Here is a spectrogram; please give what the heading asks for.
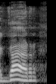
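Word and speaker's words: γάρ: Cuando él en el griego usa porque, esa palabrita gar, en griego se pronuncia gar.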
